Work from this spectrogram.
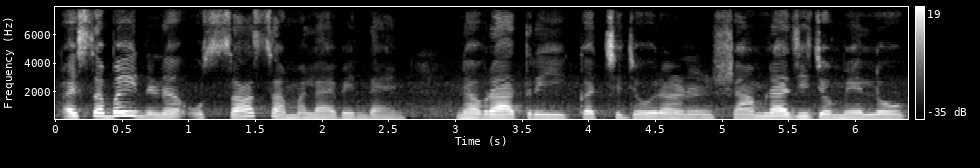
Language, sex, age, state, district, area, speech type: Sindhi, female, 45-60, Gujarat, Kutch, urban, spontaneous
